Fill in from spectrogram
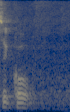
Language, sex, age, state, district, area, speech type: Sindhi, male, 60+, Rajasthan, Ajmer, urban, read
